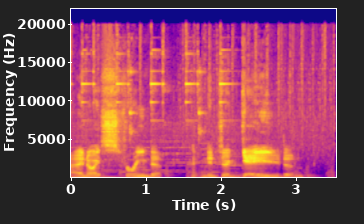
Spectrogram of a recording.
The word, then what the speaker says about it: Ninja Gaiden: Ninja Gaiden. Ninja Gaiden. Hoi! Always remember, that's how it's pronounced.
